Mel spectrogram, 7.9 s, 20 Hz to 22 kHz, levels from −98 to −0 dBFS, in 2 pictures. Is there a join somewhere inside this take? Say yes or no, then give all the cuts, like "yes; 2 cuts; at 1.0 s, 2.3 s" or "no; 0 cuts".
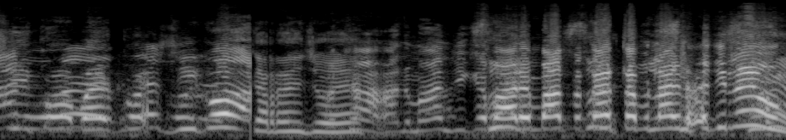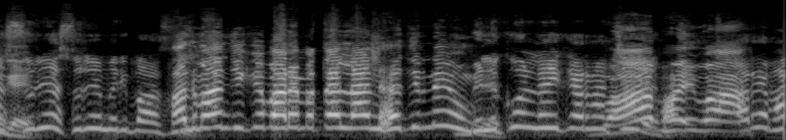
yes; 1 cut; at 1.3 s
